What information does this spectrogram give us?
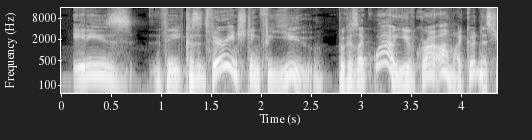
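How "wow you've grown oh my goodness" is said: put-on higher-pitched gushing at a child; mildly hammed-up amazement; mock amazed adult. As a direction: act astonished at how much they've grown. Acts out adult greeting a child.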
